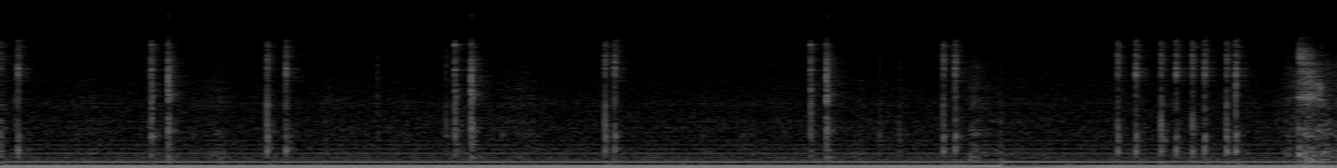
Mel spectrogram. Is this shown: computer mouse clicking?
yes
